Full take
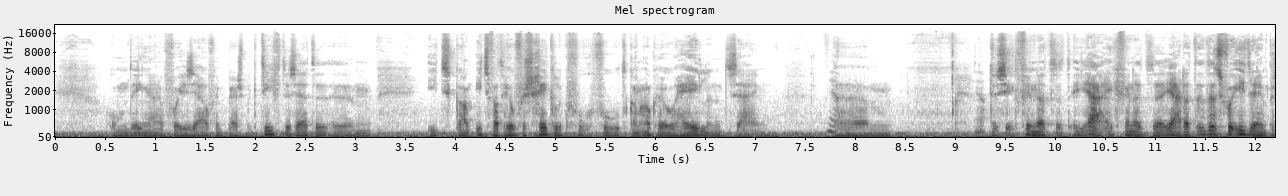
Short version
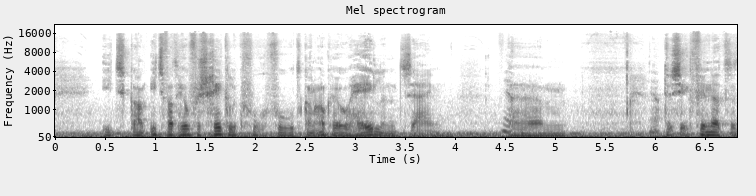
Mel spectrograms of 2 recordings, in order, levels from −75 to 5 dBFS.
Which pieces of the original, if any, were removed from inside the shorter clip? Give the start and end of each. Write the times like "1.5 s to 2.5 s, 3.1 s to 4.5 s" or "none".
none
